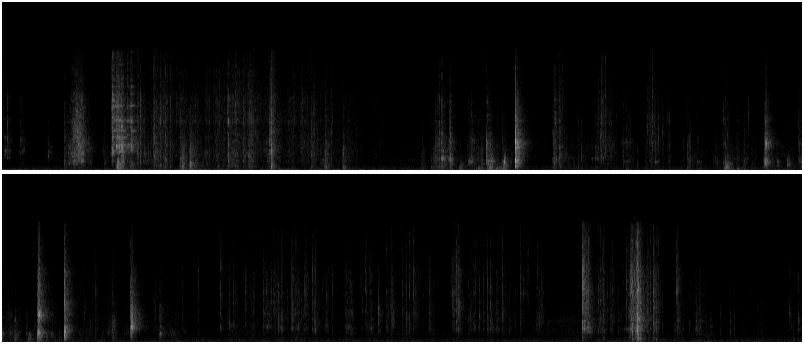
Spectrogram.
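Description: Cellophane wrap on a box of trading-card packs torn open by its pull strip, then foil card packs crinkling and ripping open as they are handled, in faint scattered tears and crackles.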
